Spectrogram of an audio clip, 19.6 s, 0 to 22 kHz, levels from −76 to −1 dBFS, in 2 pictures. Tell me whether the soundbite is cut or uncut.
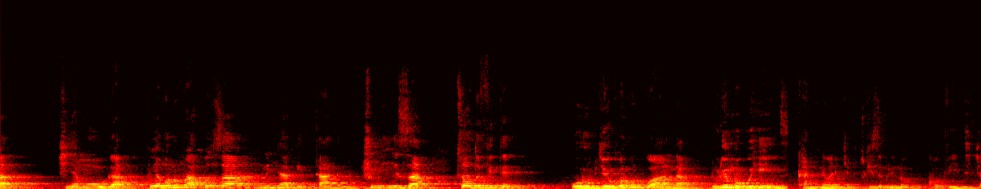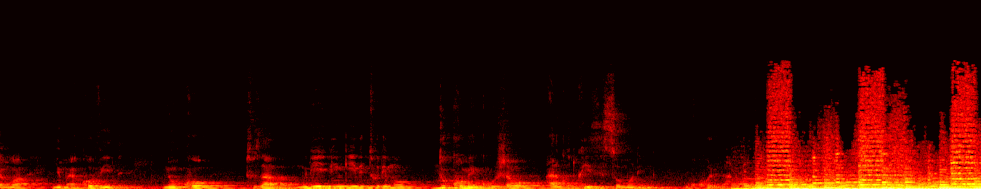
cut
